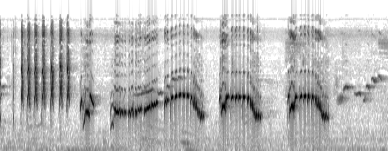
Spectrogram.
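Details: Caged white-rumped shama of Kalimantan forest origin, Borneo, opening with a fast run of sharp repeated notes, then loud arched whistled phrases with buzzy trills, separated by short pauses, and a soft high twitter at the end.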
